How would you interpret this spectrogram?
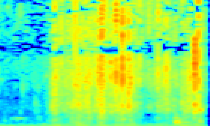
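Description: Wrapping paper crinkles close by in a quick, irregular flurry of crackling rustles that picks up after a brief pause, with a faint low hum underneath and no voices.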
